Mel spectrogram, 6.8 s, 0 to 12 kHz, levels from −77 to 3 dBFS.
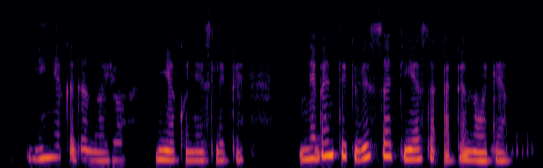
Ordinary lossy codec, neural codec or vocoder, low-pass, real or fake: Opus, 32 kbps; codec, 16 kHz, 8 kbps, FreqCodec, smaller model; 7.2 kHz; fake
